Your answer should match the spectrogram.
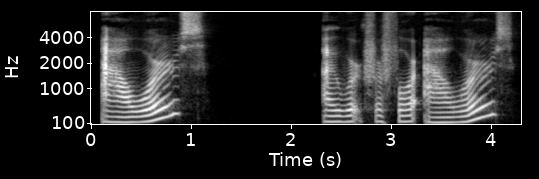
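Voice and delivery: "hours" swooping up each time; drawn-out rising "hours"; rising intonation. Shown as a demonstration. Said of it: "She's continuing on".

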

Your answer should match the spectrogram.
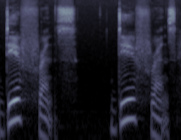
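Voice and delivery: "difference" as two syllables, DIFF-rence, first one high; missing syllable. Shown as a demonstration. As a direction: drop the middle E of "difference". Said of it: "we're missing a syllable here".

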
